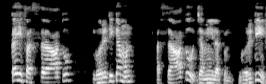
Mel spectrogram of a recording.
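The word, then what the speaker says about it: كيف الساعة: কাইফা সাআতু, ঘড়িটি কেমন, দেখেন এখানে আলিফ লামটা উচ্চারণ হয়নি, কাইফাল সাআতু এরকম না, কারণ সাআতুন একটি ঘড়ি, আস-সাআতু এখানে ওই যে সিনের শুরুতে আলিফ লাম আসার কারণে লামটা উচ্চারিত হবে না। কাইফাস সাআতু ঘড়িটি কেমন, আস-সাআতু জামিলাতুন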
